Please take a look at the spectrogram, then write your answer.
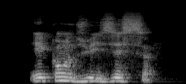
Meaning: second-person singular imperfect subjunctive of éconduire
- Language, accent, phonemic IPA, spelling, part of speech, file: French, Canada, /e.kɔ̃.dɥi.zis/, éconduisisses, verb, LL-Q150 (fra)-éconduisisses.wav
